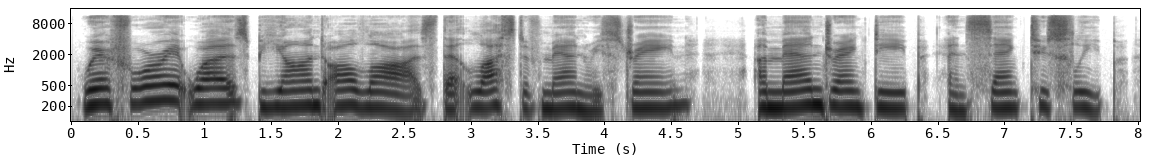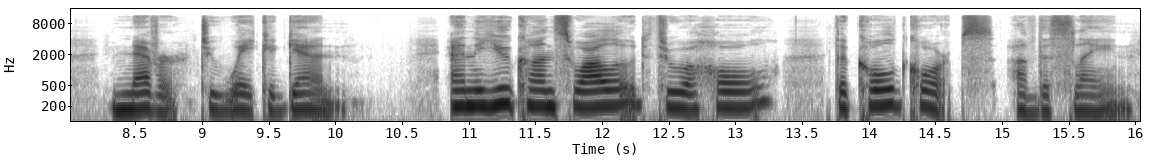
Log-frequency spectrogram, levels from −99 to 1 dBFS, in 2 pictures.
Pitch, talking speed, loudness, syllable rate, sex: 190 Hz, 135 wpm, -18 LUFS, 3.4 syllables/s, female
